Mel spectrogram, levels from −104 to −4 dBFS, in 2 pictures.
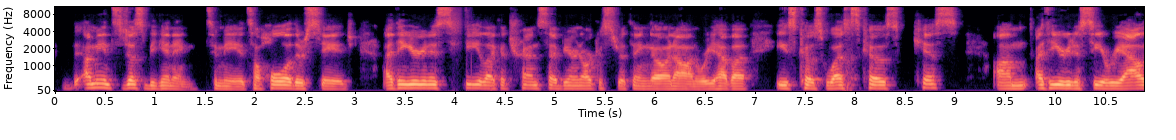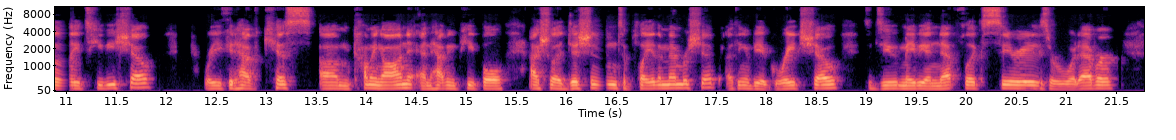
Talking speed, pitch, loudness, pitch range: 215 wpm, 125 Hz, -27 LUFS, 115-135 Hz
